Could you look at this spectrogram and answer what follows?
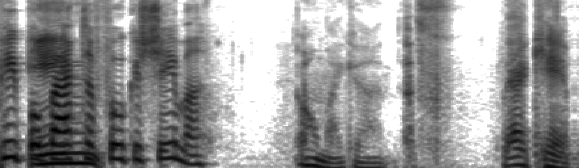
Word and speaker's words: Fukushima: Listen, were ice they're moving skating people back to in- Fukushima.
